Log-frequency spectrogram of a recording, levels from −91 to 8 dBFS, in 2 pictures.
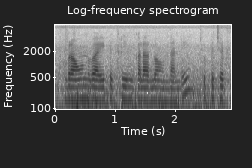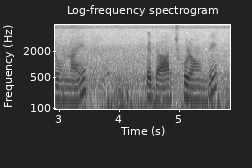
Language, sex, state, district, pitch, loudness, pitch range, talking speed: Telugu, female, Andhra Pradesh, Krishna, 150 Hz, -20 LUFS, 140-155 Hz, 135 wpm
